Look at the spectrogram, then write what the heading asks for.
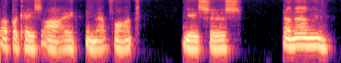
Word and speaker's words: Jesus: Yesus. And then after the letter J was invented, we adopted that in English and changed it to Jesus. But we kind of lost the Yesus sound. It's just Jesus.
